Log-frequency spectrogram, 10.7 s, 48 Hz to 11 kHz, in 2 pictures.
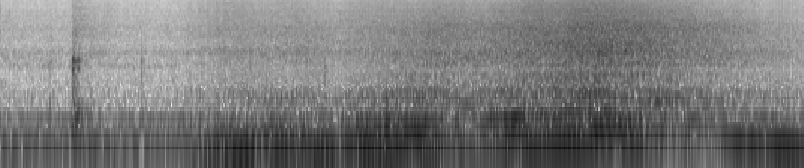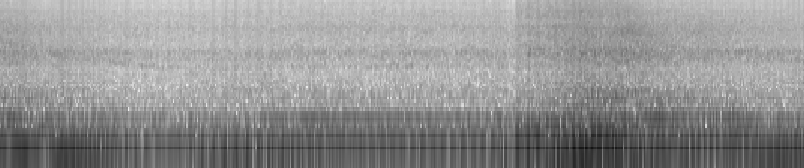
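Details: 2002 Fiat Punto 1.2 petrol, judders, flashing engine light: revs climb and fall unevenly with a stumbling, shaking beat rather than a smooth pull; misfire.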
